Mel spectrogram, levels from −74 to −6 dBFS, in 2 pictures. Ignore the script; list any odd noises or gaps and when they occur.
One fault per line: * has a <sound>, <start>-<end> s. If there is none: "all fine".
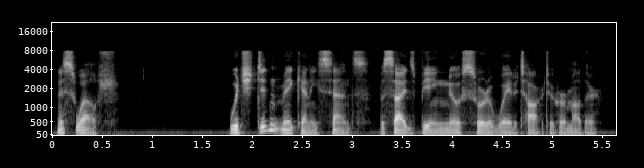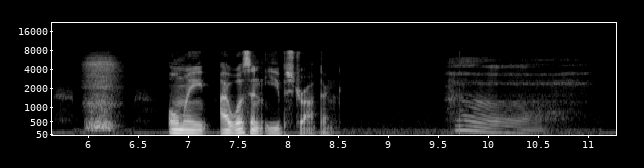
* has a sniff, 5.9-6.4 s
* has a sigh, 9.6-11.1 s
